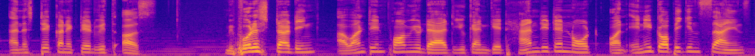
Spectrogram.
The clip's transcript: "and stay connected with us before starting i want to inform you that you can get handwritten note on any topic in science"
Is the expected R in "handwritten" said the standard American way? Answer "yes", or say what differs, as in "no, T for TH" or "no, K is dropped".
no, R is dropped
